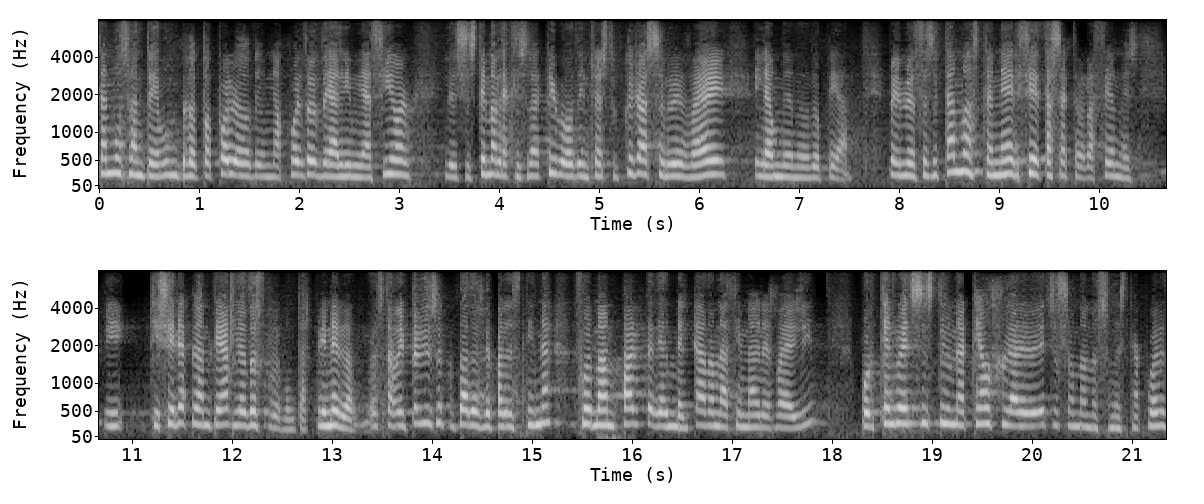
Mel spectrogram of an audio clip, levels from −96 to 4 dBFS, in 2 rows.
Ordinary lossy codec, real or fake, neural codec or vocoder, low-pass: none; fake; codec, 16 kHz, 0.5 kbps, X-Codec, HuBERT features, trained on general audio; none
